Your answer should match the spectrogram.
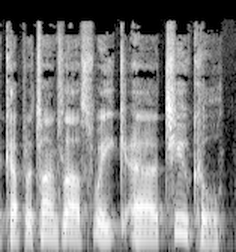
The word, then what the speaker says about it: Tuchel: and it is Thomas Tuchel. Mm. You're absolutely right. It's slightly on the CH.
